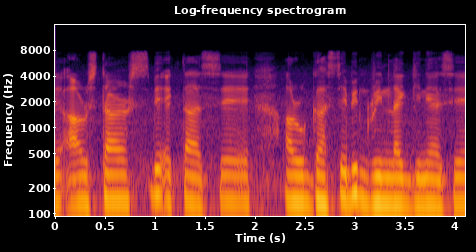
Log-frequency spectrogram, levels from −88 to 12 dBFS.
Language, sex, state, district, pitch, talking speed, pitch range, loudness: Nagamese, male, Nagaland, Dimapur, 135 Hz, 175 wpm, 130-140 Hz, -14 LUFS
